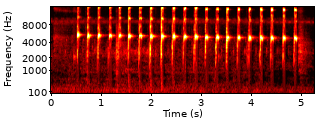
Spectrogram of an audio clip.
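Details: Lovebird giving the 'ngetik' typing-style song, used as a lure to set other lovebirds singing and ready to mate: about twenty sharp, high, clicking notes, evenly spaced at roughly four per second, on a quiet background.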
